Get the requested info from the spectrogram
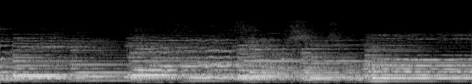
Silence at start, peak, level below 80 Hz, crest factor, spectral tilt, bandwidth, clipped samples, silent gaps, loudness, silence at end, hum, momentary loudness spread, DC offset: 0 s; -2 dBFS; -76 dBFS; 14 dB; -8.5 dB/octave; 5.4 kHz; under 0.1%; none; -17 LUFS; 0 s; none; 6 LU; under 0.1%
